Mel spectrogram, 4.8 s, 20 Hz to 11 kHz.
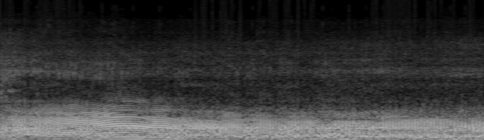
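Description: KTM 350 dirt bike's four-stroke single-cylinder engine running under load through mud, its pitch rising and falling once about a second in. The sound is muffled by rain covering the microphone.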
